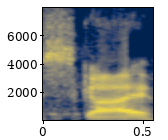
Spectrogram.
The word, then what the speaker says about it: SCCY: So you into familiar the with it's spelled SCCY Sky Firearms?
